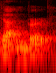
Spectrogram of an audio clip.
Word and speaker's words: Gutenberg: And there's a Gutenberg, Iowa, but they pronounce it Guttenberg. Because they misspelled it.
